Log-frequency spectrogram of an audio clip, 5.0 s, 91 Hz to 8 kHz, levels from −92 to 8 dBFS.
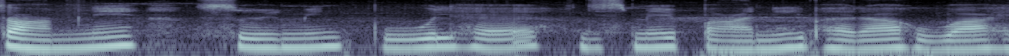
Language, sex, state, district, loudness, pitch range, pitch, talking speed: Hindi, female, Uttar Pradesh, Lucknow, -24 LUFS, 170-190 Hz, 180 Hz, 105 wpm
